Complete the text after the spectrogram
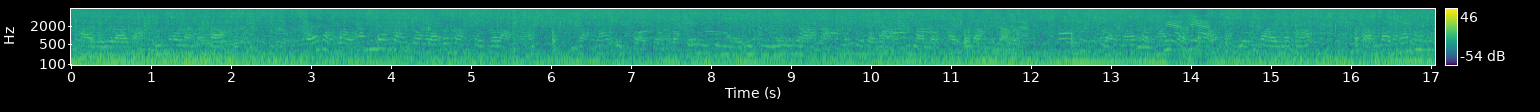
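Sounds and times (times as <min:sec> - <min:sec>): food sizzling in hot oil: 0:00.0 - 0:17.0
metal utensil clicking on pan: 0:10.0 - 0:17.0.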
